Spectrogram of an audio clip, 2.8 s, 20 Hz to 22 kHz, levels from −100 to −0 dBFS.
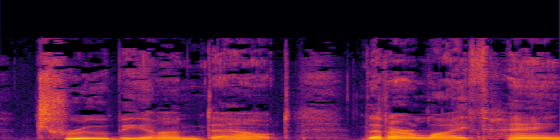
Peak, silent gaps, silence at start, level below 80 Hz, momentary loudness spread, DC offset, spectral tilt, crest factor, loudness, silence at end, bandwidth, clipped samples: -6 dBFS; none; 0.2 s; -68 dBFS; 8 LU; under 0.1%; -5.5 dB/octave; 18 dB; -24 LUFS; 0 s; 16.5 kHz; under 0.1%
